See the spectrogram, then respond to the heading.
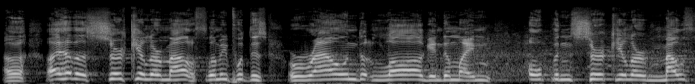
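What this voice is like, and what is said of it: Exaggerated, offensively bad put-on accent. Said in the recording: “that is an offensively bad Asian accent ... that was not an Asian accent. That was a dumb person accent”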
